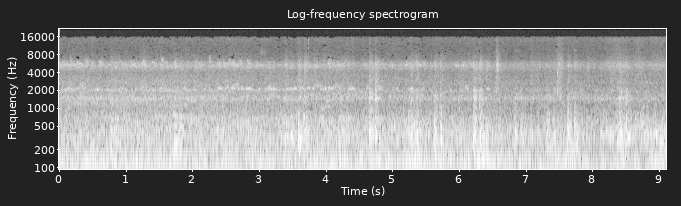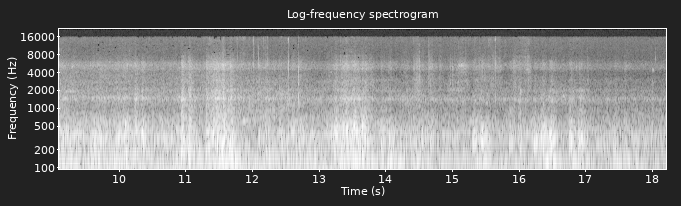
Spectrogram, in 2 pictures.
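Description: JR West 521 series electric train running, heard inside the front car: a steady rumble with a faint steady whine, and wheel knocks over rail joints every second or two. The noise eases off near the end.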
